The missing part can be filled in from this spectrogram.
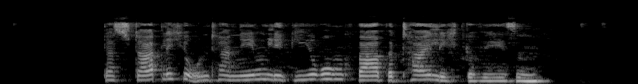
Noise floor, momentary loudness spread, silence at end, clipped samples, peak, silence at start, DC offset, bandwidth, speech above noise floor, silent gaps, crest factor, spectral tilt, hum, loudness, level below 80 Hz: -85 dBFS; 6 LU; 0.9 s; under 0.1%; -12 dBFS; 1.05 s; under 0.1%; 10 kHz; 57 dB; none; 18 dB; -4 dB/octave; none; -27 LUFS; -70 dBFS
